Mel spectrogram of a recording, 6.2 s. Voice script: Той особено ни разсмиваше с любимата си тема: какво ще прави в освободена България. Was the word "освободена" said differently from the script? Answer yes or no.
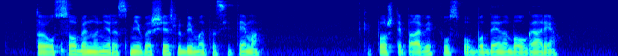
no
